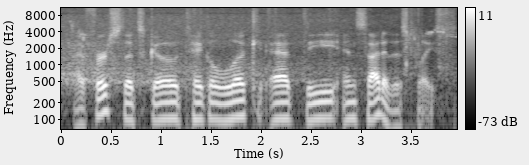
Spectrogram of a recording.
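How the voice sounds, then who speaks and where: Noticeable background noise beneath a fairly slow pace and fairly even intonation. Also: man, fairly low pitch for a man. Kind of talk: game voice-over. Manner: hesitant.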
